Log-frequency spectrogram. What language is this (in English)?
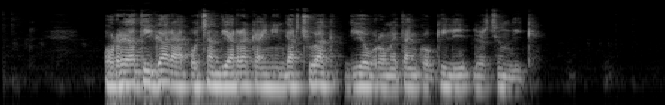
Basque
